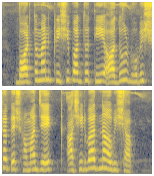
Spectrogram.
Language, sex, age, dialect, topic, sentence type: Bengali, female, 18-24, Northern/Varendri, agriculture, question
